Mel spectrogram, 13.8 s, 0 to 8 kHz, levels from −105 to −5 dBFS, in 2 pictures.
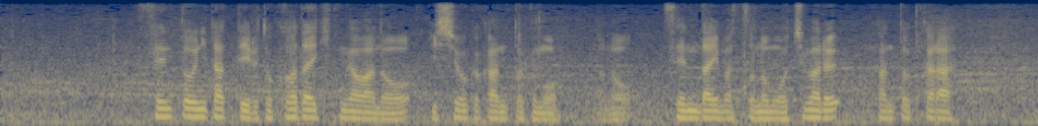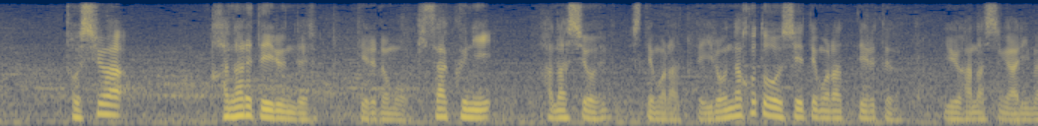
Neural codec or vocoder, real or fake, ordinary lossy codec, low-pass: none; real; none; 7.2 kHz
